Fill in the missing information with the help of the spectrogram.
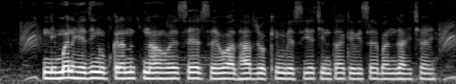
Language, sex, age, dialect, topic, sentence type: Magahi, male, 18-24, Western, banking, statement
